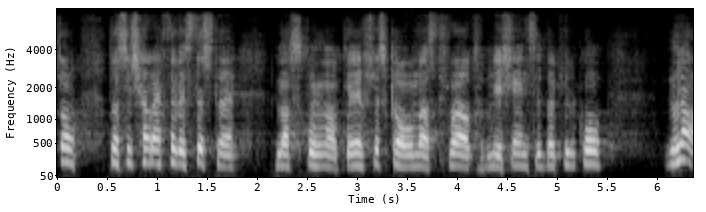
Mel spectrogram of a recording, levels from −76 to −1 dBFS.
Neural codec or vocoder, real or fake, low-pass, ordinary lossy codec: codec, 24 kHz, 1 kbps, SNAC; fake; 7.2 kHz; none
